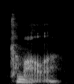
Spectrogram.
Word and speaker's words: Kamala: I'm really self-conscious that I'm saying her name wrong or something. – I know. – Somebody please correct me. – I'm sorry for saying it multiple ways. I think it's Kamala. – You guys are right. There was a video where she pronounces it because this came up in an interview recently.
